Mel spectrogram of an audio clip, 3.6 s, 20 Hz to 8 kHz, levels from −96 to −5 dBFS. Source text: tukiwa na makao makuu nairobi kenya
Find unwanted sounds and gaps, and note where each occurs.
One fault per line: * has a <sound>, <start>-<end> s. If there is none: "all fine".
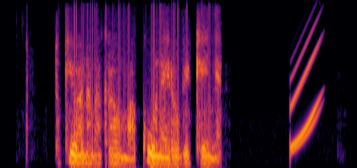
* has a chirp, 2.9-3.2 s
